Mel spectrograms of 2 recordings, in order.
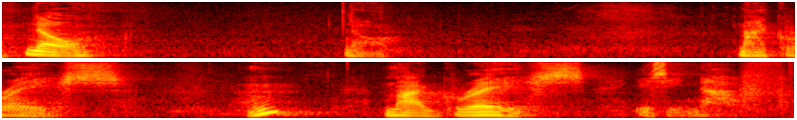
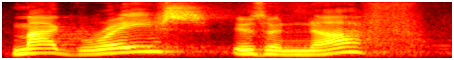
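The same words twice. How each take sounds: First: God's gentle answer. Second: Each word drawn out slowly, led for all to repeat; slow congregational recitation. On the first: Retold or imitated. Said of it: "And three times God said". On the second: Shown as a demonstration. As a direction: say it slowly together with the people. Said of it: "Could you say that with me?".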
